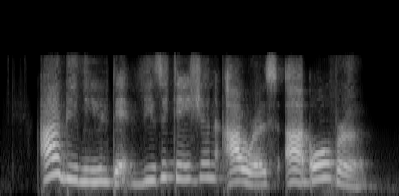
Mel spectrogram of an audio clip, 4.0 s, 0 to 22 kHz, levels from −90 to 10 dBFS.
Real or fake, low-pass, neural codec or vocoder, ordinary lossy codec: fake; none; codec, 16 kHz, 0.5 kbps, X-Codec, HuBERT features, trained on general audio; none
